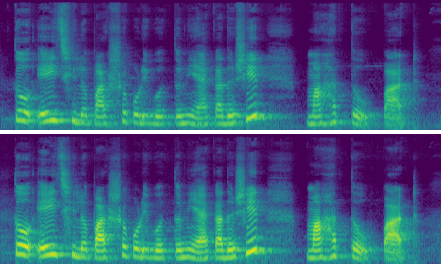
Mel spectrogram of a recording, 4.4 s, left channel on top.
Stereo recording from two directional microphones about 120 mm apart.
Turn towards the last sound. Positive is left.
turn(degrees=15)  # may be behind; listen again after turning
